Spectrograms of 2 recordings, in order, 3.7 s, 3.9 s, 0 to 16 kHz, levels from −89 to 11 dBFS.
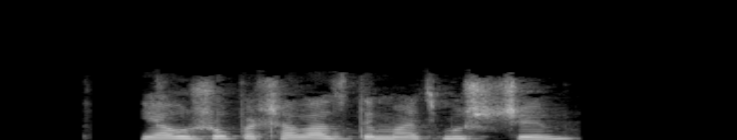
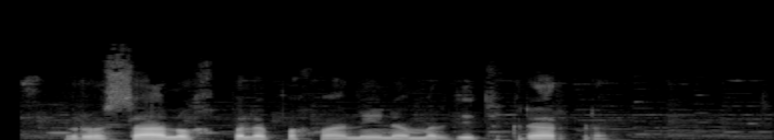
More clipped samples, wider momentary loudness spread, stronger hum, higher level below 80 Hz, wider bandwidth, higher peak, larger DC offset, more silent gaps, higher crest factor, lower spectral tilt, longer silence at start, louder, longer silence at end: neither; second, 7 LU vs 15 LU; neither; about the same, -62 dBFS vs -66 dBFS; second, 7.8 kHz vs 9.2 kHz; about the same, -4 dBFS vs -2 dBFS; neither; neither; about the same, 18 dB vs 22 dB; second, -3.5 dB/octave vs -7.5 dB/octave; first, 0.7 s vs 0.25 s; first, -20 LUFS vs -23 LUFS; about the same, 0.85 s vs 0.85 s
